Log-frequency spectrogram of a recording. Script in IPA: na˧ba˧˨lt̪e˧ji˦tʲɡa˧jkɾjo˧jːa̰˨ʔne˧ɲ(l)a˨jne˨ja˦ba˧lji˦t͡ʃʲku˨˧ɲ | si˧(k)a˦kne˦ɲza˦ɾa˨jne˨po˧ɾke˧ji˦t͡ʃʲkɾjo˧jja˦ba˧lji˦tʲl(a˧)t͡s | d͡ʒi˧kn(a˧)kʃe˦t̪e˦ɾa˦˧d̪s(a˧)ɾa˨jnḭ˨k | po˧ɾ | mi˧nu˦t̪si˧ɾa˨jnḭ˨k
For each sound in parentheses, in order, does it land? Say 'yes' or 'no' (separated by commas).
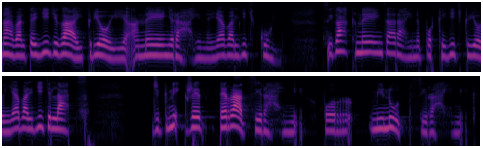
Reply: no, no, yes, no, no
